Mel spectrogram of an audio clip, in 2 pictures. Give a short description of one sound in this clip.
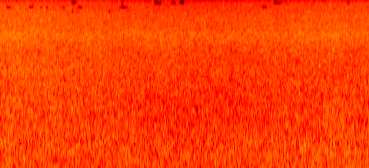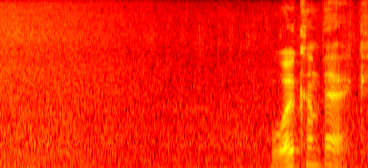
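Rough sea waves surge and crash in a steady roar.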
